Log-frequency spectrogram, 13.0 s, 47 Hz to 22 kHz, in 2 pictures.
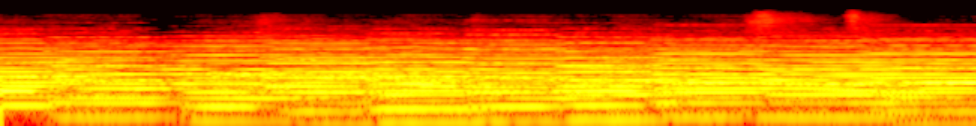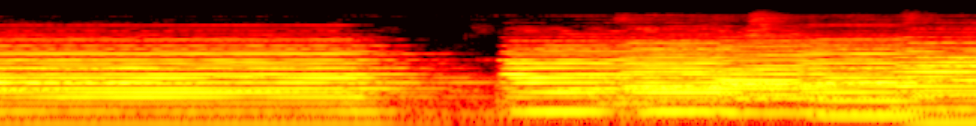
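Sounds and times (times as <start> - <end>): church organ playing chords: 0.0 - 13.0.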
